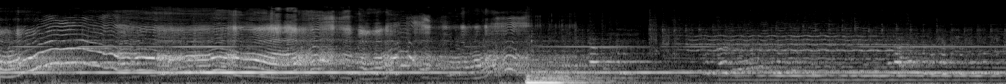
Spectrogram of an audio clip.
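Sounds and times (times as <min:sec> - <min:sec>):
ensemble holding a note: 0:05.3 - 0:06.7.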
